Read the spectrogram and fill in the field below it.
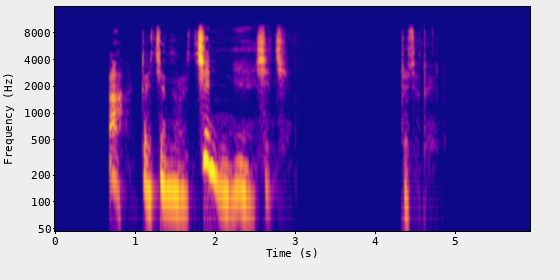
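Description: An elderly man speaks calmly and warmly into a close microphone.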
